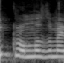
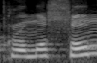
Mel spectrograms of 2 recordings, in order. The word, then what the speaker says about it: ক্রোমোজোম: তো প্রথমে আমরা ক্রোমোজোম বলো বা ক্রোমোসোম বলো সেটাতে চলে যাচ্ছি। তুমি উচ্চারণ যেমন চাই করতে পারো, কোনো বাধ্যবাধকতা নাই, কোনো সমস্যা নাই।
